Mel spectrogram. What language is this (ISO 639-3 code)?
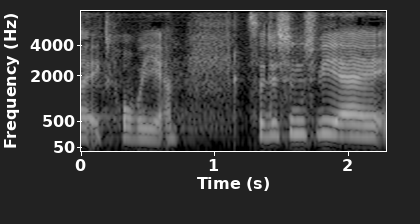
dan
